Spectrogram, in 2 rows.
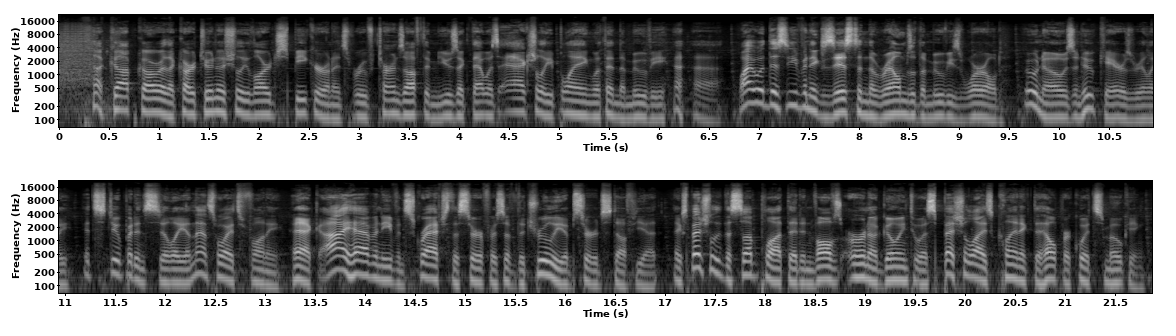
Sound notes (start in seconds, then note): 6.1 laughs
